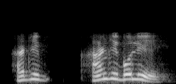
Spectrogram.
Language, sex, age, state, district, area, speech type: Hindi, male, 18-30, Rajasthan, Jaipur, urban, conversation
